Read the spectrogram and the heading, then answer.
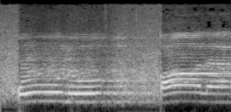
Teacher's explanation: qaf hərfi əgər fəthə ilə, damma ilə gələrsə, qalın oxulur.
